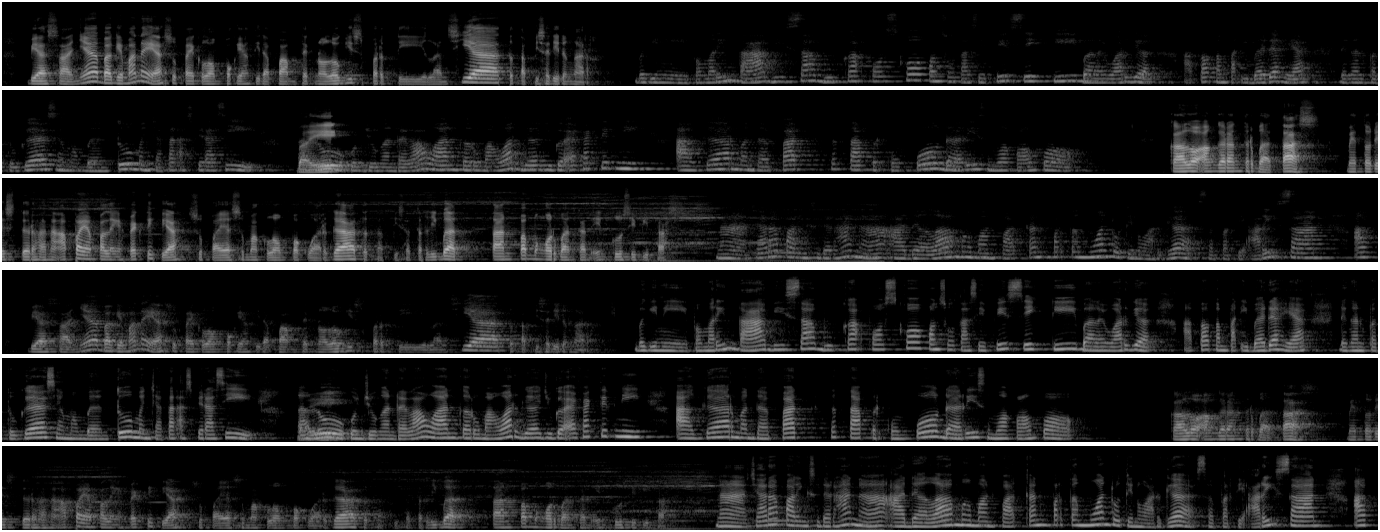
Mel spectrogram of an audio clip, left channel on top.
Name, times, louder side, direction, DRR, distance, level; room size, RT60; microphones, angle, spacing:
voice 1, 0.3-3.6 4.0-5.0 5.3-5.9 16.7-17.1 25.4-26.9 27.2-31.1 31.4-32.1 32.4-34.3, left 8 dB, 55° left, 16 dB, 0.3 m, -33 dB
voice 2, 6.3-21.7 22.0-24.5 34.7-41.2, right 7 dB, 70° right, 16 dB, 0.4 m, -37 dB
sound 1, 27.8-36.3, left 3 dB, 30° left, 1.7 m, -52 dB
9.5 x 7.7 x 2.7 m, 0.88 s
head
